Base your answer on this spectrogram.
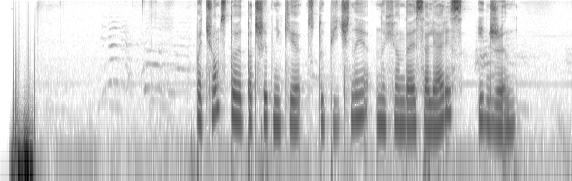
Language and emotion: Russian, neutral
